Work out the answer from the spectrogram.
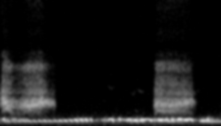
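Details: Black grouse displaying at a lek in Vinje, Telemark, giving continuous rolling, bubbling coos. Two harsh hissing sneezes break through, one at the start and one about two seconds later.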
